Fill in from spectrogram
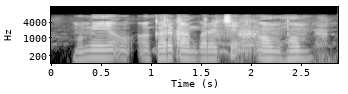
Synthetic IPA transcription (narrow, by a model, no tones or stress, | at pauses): məmeɡʱəɾkamkəɾɛt͡ʃʰḛɦəmɦəm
